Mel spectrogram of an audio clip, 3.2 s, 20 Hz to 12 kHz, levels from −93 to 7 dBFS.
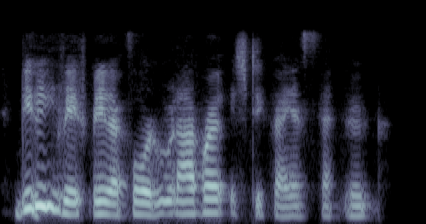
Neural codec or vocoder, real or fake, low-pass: codec, 16 kHz, 0.5 kbps, FreqCodec, larger model; fake; 7.2 kHz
